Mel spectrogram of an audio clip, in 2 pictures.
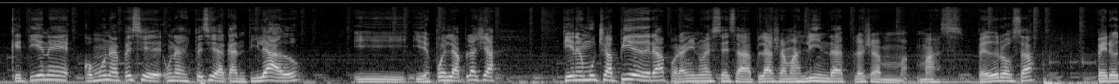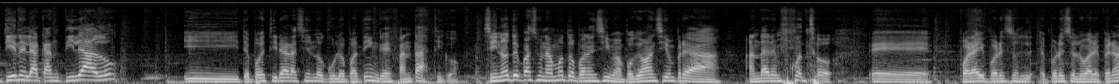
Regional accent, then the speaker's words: Puerto Madryn, Chubut, Argentina; Chubut, sabés que hay pica entre Madryn y Trelew. Es como, como Rosario y Santa Fe en Santa Fe. y yo soy del lado de Madryn, que es mucho más linda que, que Tiene playa, tiene playa más linda.

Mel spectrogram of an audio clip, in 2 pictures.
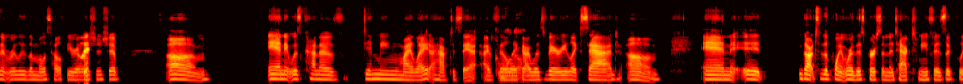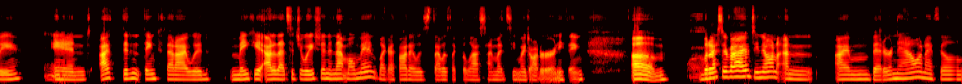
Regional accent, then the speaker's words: Hawaii, United States; moved away

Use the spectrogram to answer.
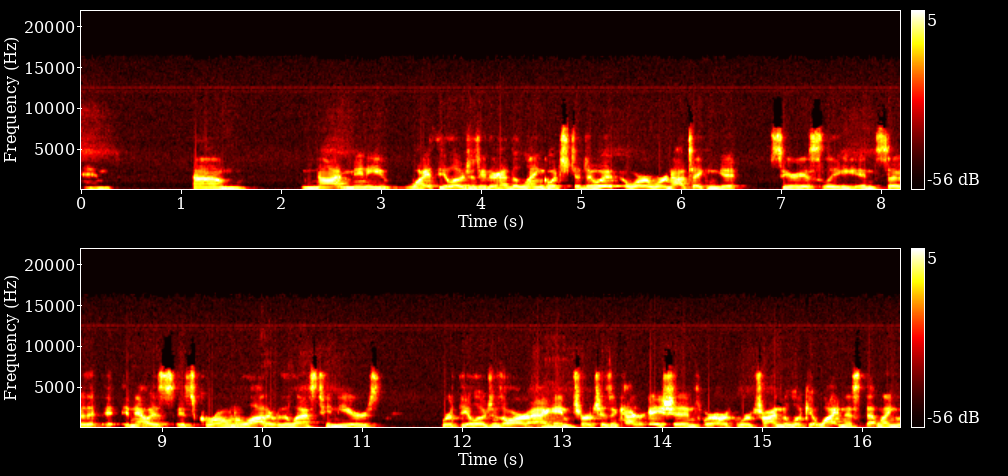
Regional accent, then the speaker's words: eastern North Carolina, United States; moved away as an adult; now in Louisiana, United States; I grew up in North Carolina, very rural area, eastern part of the state, fundamentalist Baptist background.

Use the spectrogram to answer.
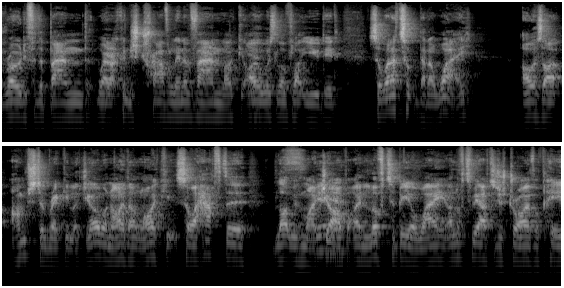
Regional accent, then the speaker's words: Birmingham, West Midlands, United Kingdom; moved away as an adult; now in Lincoln, United Kingdom; I was born and raised in Birmingham, very working class

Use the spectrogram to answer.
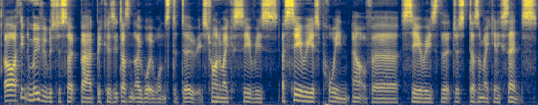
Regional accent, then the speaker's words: London, United Kingdom; accent: southeast London; I was born in Greenwich in the southeast

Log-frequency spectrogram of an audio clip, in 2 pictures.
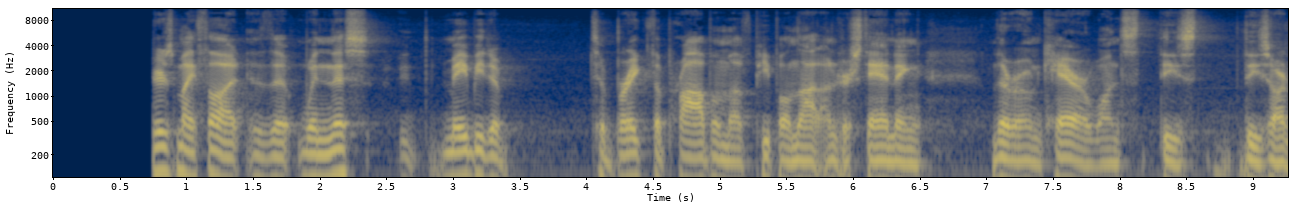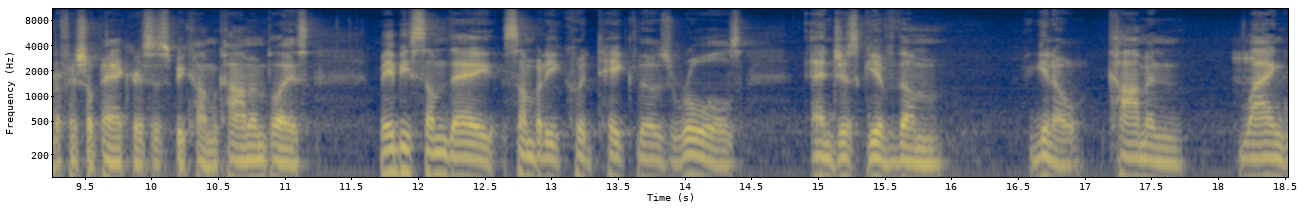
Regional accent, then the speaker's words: Northeast, United States; accent: Northeast; my Northeast accent

